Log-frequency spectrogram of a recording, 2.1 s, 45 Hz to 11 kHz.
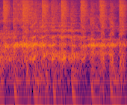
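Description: A 12-inch 45 RPM vinyl record of hardcore techno playing on a turntable: fast kick drums at about four a second, with a warbling held synth sound over them that breaks off just before the end.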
